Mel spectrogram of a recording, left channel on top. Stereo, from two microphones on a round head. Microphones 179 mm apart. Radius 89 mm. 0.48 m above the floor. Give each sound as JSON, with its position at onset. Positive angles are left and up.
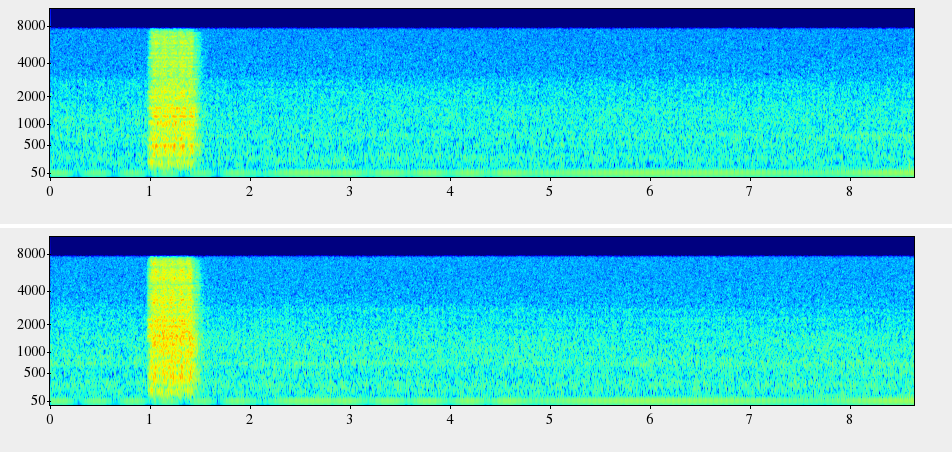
{"t": 1.0, "sound": "a gunshot", "side_deg": -40, "distance_m": 2.5}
